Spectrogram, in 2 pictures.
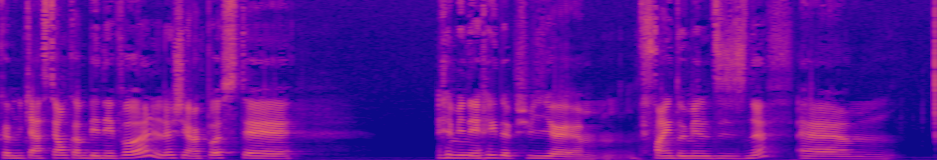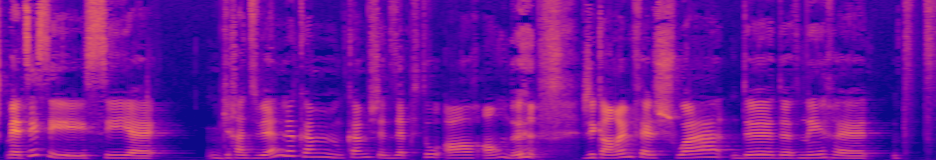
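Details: Adult French-speaking (Québec) woman who stutters, in conversational speech; real stuttering.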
